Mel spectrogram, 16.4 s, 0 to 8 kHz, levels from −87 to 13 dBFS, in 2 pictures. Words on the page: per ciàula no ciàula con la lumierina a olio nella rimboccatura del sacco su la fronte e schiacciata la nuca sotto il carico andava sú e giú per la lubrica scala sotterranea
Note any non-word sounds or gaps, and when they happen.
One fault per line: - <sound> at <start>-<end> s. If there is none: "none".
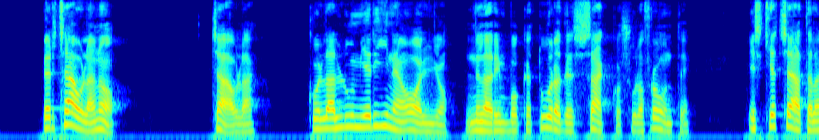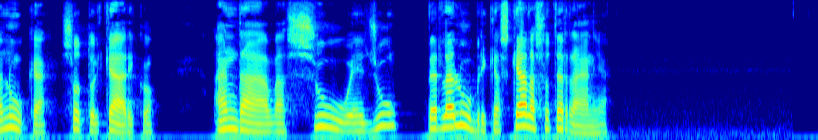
none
